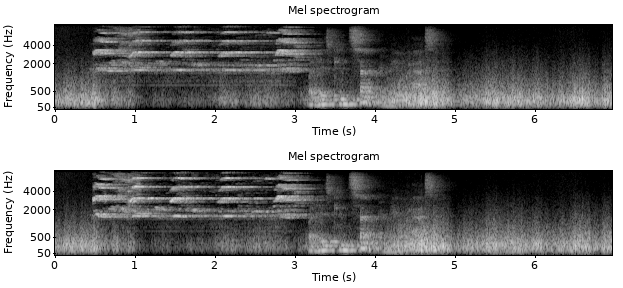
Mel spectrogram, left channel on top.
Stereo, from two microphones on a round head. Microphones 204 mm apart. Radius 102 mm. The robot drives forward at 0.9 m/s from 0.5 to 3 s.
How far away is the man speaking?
About 2 m.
